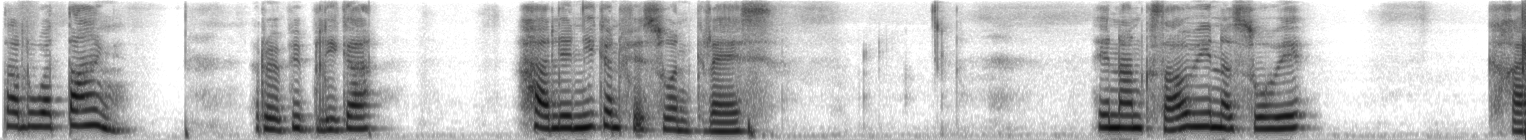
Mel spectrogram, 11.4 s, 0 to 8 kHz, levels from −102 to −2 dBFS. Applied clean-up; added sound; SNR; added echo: none; none; none; none.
